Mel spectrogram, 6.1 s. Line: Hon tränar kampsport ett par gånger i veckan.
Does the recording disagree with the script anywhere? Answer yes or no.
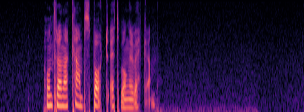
yes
